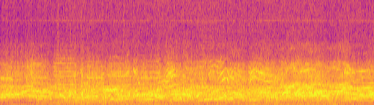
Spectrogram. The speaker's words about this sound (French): Dehors, il y a des gens court dans tous les sens. L'immeuble objet qui sont été jetés à terre au milieu des cadavres, des blessés qui crient du sang. Ça crie dans tous les sens.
